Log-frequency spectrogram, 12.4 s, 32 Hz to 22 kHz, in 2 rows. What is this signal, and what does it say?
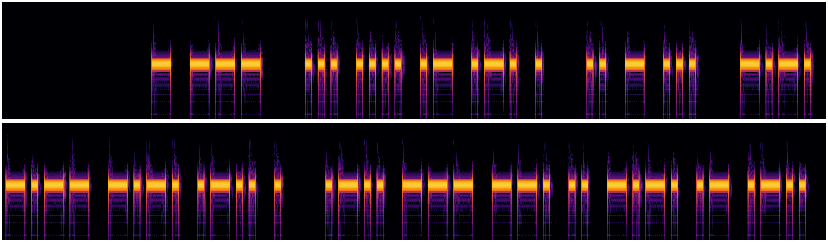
Morse code, heard as a keyed tone, about 25 wpm, 700 Hz. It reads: TO SHARE ITS CYCLE LOGICAL
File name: practice / 25wpm / All-Age Appropriate Jokes - 25wpm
